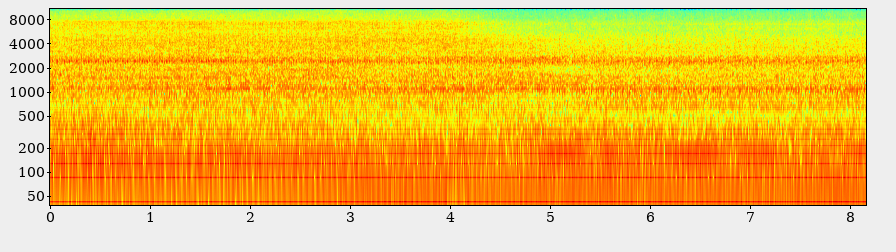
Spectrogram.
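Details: Duramax diesel (2001-2016 range) after installing Dynovox stainless up-pipes replacing the OEM pipes. Steady low rumble with an even, unbroken idle beat and no exhaust ticking or puffing. Normal idle.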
